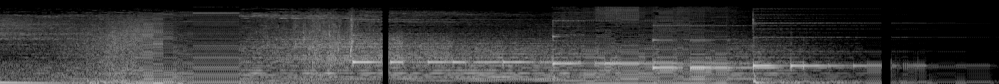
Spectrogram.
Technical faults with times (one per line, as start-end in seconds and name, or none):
1.41-2.39 robotic sound from repeated short buffers
3.82-3.89 digital broadcast dropout
5.87-7.27 robotic sound from repeated short buffers
8.68-9.98 robotic sound from repeated short buffers
8.81-8.91 digital broadcast dropout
